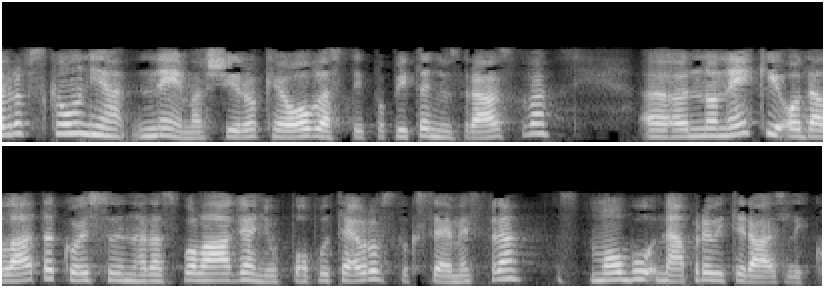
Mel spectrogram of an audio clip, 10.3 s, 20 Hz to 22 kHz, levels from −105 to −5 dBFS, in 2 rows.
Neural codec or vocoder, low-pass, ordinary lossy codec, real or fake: codec, 16 kHz, 0.7 kbps, FocalCodec; 5.4 kHz; MP3, 24 kbps; fake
